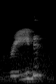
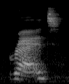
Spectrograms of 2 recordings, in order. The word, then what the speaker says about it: read: A pronúncia vai de read, presente, para read, passado e particípio.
